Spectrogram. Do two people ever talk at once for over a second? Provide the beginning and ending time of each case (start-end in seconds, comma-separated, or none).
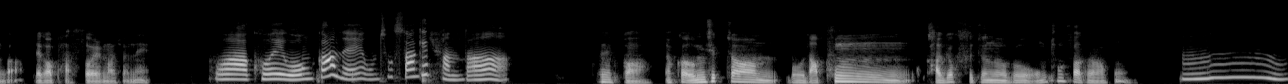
none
